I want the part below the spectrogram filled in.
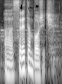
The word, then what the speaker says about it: Sretan Božić: Sretan Božić. – Sretan Božić.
